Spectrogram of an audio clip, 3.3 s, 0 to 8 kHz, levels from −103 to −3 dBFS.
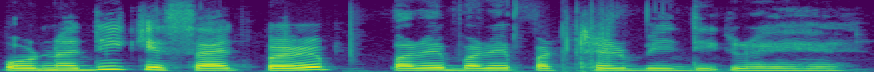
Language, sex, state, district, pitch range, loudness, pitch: Hindi, female, Arunachal Pradesh, Lower Dibang Valley, 225-245 Hz, -15 LUFS, 235 Hz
